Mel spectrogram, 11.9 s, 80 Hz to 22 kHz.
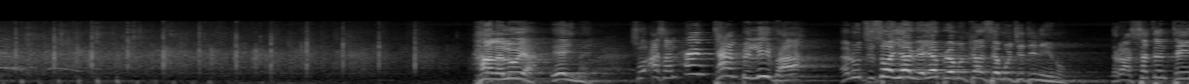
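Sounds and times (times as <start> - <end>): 
crowd clapping in sustained applause: 0.0 - 4.5
speech: 4.8 - 11.8.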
